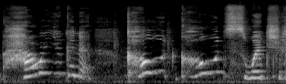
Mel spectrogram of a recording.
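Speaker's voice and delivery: high-pitched, baffled disbelief; incredulous. Real, not acted. Vlogger questioning the code-switch claim, incredulous.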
